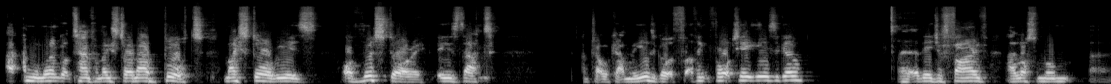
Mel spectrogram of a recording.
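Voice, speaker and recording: Husky Yorkshire man in his fifties. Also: on the high side, a little mellow, poor audio. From Yorkshire, England. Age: 50s. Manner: down-to-earth, reflective. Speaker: keynote speaker, guest. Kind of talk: interview.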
